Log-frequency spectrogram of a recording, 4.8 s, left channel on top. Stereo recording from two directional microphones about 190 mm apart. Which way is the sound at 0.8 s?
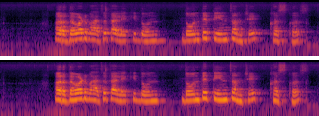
60° right (ahead or behind).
